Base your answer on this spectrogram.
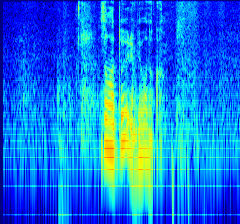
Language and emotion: Russian, sad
